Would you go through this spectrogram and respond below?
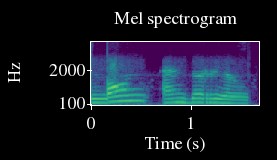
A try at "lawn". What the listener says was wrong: Lawn. But elongate it again, because you go right to the N and lawn.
